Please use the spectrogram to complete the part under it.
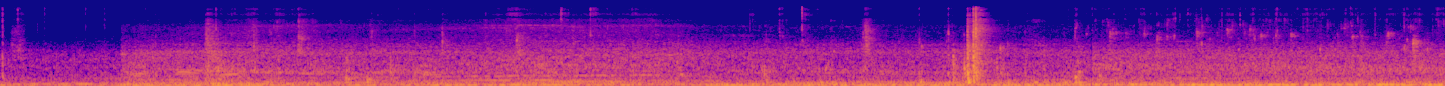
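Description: Oil pours and splashes into a large metal pot.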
